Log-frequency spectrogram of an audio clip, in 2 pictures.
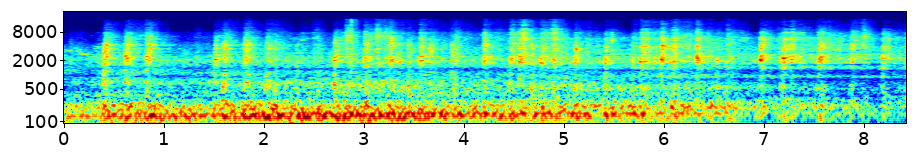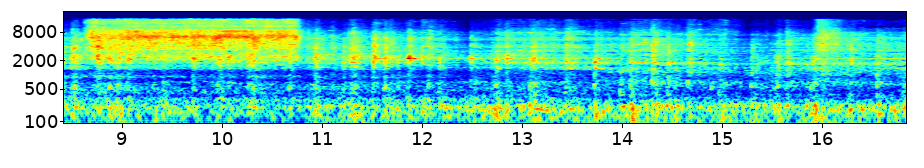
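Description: Passing express train: a ZCU20 diesel-electric locomotive runs by with a loud low engine rumble, then its coaches clatter over the rail joints. About nine seconds in, a hiss of released air lasts roughly two seconds.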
